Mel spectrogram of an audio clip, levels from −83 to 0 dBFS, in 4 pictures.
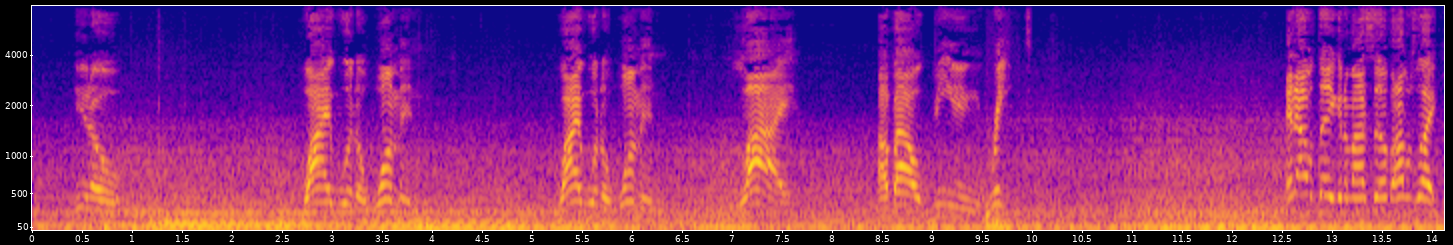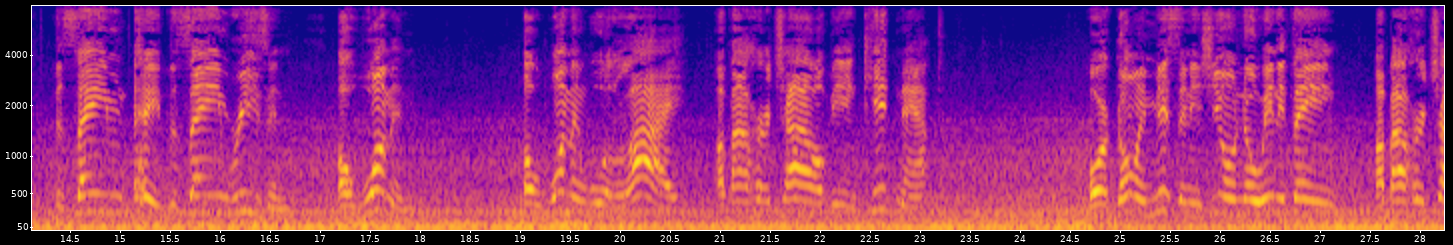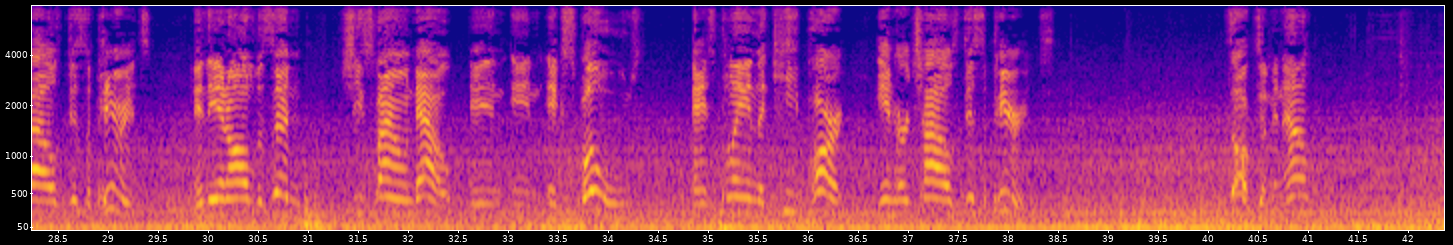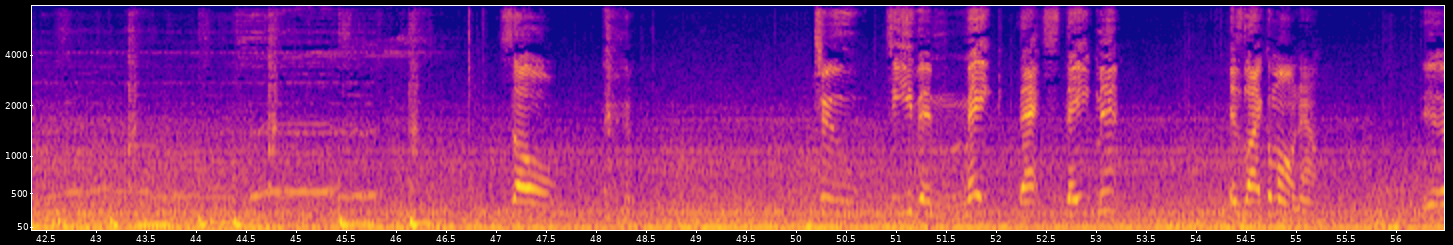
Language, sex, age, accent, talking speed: English, male, 40-59, American, 95 wpm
